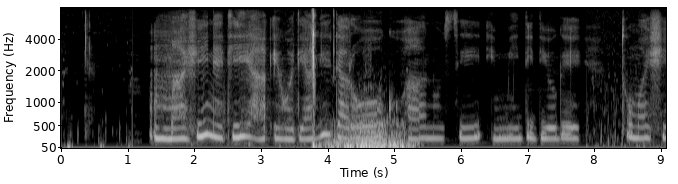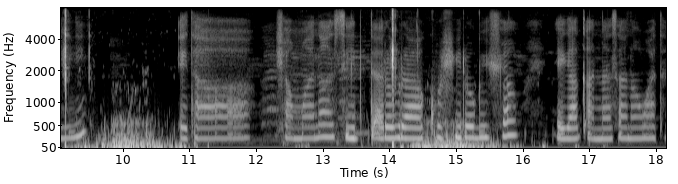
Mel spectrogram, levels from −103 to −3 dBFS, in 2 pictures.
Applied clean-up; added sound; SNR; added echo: none; Fire; -4 dB; none.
